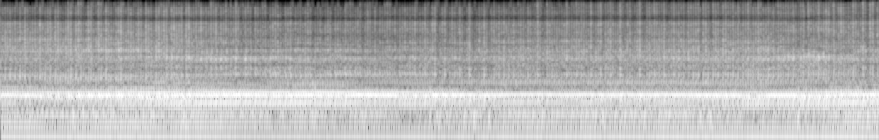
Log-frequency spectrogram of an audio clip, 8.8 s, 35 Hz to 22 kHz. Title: 1996 25 hp johnson. came in for a no start. 1 timing adjustment later!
